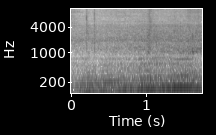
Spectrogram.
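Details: 2014 Ford Escape turbo, driving under light throttle: deep steady drone pulling cleanly, no hiss, flutter or misfire; sounds healthy here, though a charge pipe leak at the lower hose elbow causing no boost was found.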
